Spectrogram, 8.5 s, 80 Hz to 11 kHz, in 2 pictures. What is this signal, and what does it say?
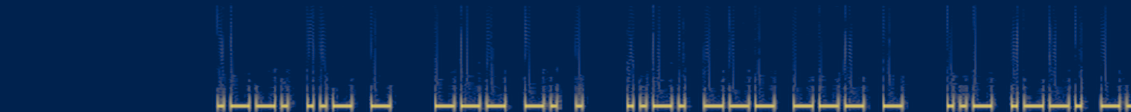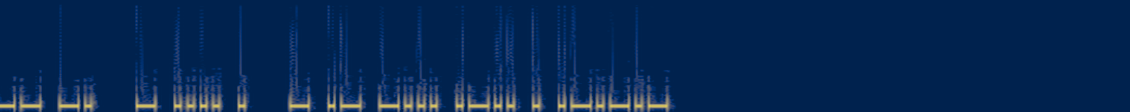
Morse code, heard as a keyed tone, about 50 wpm, 700 Hz. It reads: PUT ONE FOOT UPON THE TABLE.
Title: Sentences from Top 1100 Words 50wpm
